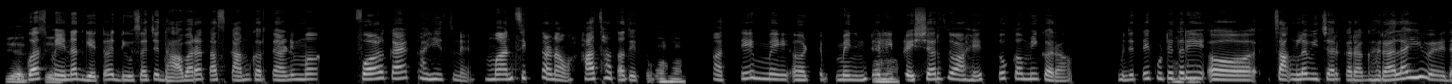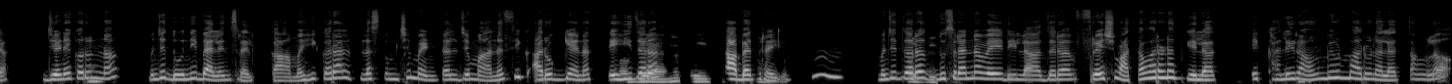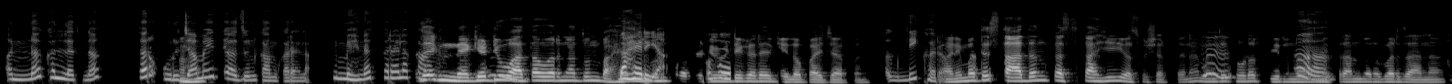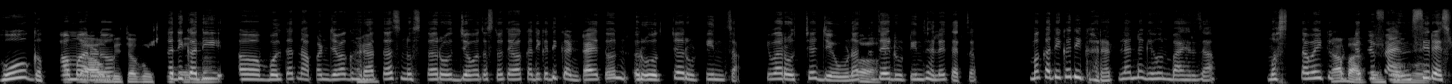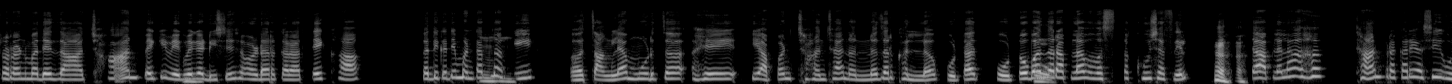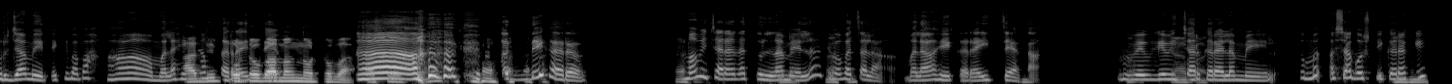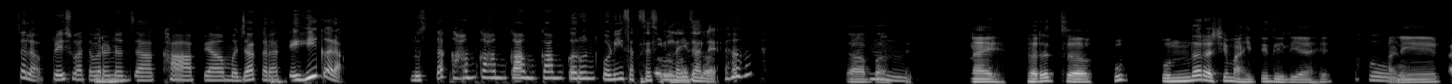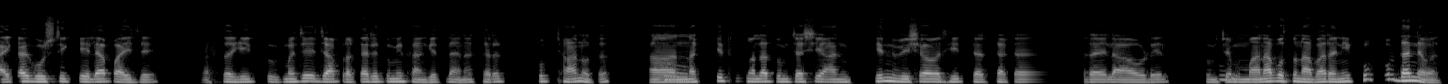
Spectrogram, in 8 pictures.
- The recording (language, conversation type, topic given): Marathi, podcast, तुलना करायची सवय सोडून मोकळं वाटण्यासाठी तुम्ही काय कराल?
- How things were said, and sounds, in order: other background noise; unintelligible speech; in English: "फ्रेश"; tapping; other noise; in English: "रूटीनचा"; in English: "रुटीन"; in Hindi: "क्या बात है!"; in English: "फॅन्सी रेस्टॉरंटमध्ये"; chuckle; in Hindi: "क्या बात है!"; in English: "फ्रेश"; in Hindi: "क्या बात है!"; chuckle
